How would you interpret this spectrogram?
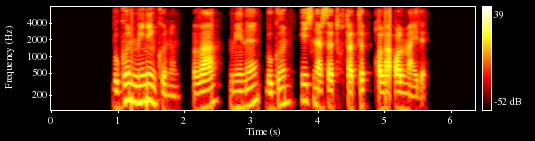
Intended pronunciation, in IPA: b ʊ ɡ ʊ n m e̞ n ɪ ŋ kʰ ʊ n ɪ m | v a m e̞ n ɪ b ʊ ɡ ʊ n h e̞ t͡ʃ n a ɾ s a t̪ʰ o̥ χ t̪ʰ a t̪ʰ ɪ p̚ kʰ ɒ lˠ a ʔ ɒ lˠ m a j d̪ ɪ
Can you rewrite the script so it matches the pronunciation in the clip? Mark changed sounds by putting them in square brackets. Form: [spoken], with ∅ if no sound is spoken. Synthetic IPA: b ʊ ɡ ʊ n m e̞ n ɪ ŋ kʰ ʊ n ɪ m | v a m e̞ n ɪ b ʊ ɡ ʊ n h e̞ t͡ʃ n a ɾ s a t̪ʰ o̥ χ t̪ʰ a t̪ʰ ɪ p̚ [qʰ] ɒ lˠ a ʔ ɒ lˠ m a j d̪ ɪ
